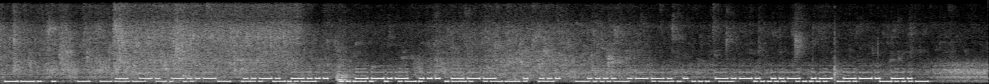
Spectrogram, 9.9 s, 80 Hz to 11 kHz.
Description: Morse code, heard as two keyed tones, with radio static and the noise of a restroom. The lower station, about 35 wpm, 450 Hz: GE TONI TNX FER RPT <BT> RST 55N <BT>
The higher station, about 30 wpm, 820 Hz: TNX FB QSO ES HPE CUAGN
